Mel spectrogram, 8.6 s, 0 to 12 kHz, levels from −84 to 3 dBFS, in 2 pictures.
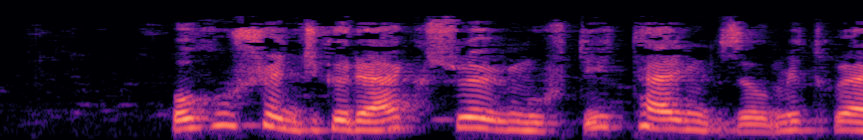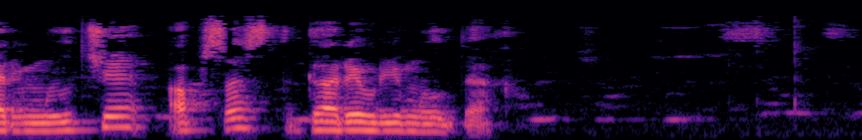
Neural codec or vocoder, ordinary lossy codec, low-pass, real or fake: none; MP3, 32 kbps; 10.8 kHz; real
